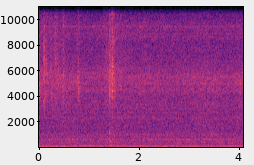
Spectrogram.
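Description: A small plastic cup is set down on a hard board with a light tap.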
